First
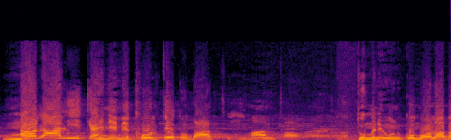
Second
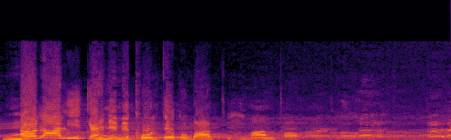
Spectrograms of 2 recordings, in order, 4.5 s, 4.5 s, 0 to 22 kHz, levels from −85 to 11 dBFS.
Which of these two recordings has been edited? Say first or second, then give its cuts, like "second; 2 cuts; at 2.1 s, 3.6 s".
first; 1 cut; at 3.4 s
